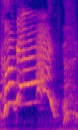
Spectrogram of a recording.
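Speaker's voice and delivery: put-on high, drawn-out drunken call; drunken holler. Drunk Carol calling out to Cookie, high mock holler. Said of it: "she's just slurring her speech".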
